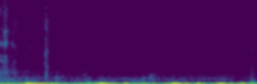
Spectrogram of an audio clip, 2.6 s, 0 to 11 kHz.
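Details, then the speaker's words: Self-recorded heart sounds of a second-year medical student via a Bluetooth stethoscope (Stemoscope) in bell mode at the tricuspid area, left fourth intercostal space parasternal: low regular lub-dub at about 80 a minute; normal heart sounds. "now we're going to try my tricuspid valve fourth intercostal space just parasternal e on the left"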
